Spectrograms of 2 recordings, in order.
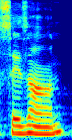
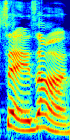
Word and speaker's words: Saison: the pronunciation do you do you look up the pronun yeah like seison like seison seison like yeah so that's what seison I'm pretty sure I have no French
